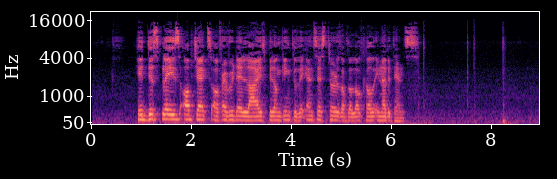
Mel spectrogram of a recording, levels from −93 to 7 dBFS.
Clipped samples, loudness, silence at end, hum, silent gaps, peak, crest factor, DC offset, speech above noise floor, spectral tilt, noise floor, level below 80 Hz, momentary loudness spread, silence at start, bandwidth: under 0.1%; -18 LUFS; 0.65 s; none; none; 0 dBFS; 20 dB; under 0.1%; 34 dB; -4 dB/octave; -52 dBFS; -48 dBFS; 10 LU; 0.95 s; 15.5 kHz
